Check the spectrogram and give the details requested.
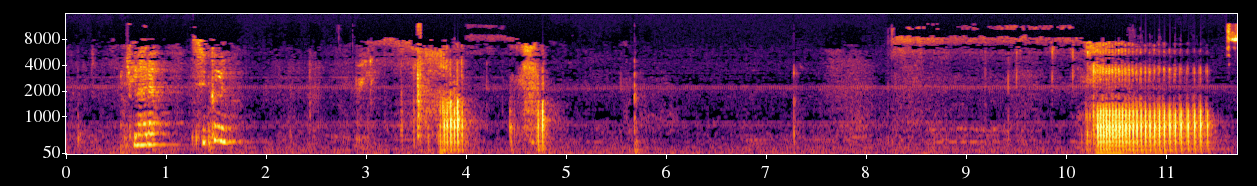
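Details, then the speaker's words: Dog: a few short noisy breaths, then a loud, rattling, snore-like vibrating upper-airway breath (stertor), likened to snoring; faint room noise. "like snoring a bit isn't it"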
